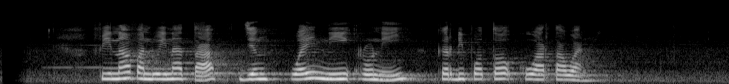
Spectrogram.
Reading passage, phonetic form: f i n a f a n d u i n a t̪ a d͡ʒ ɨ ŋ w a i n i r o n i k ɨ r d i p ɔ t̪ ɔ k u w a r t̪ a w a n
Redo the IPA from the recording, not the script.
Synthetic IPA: f i n a f a n d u i n a t̪ a d͡ʒ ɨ ŋ w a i n i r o n i k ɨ r d i p ɔ t̪ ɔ k u w a r t̪ a w a n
